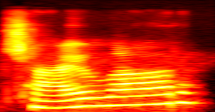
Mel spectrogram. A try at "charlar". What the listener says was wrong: Char, like an R. Charlar.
